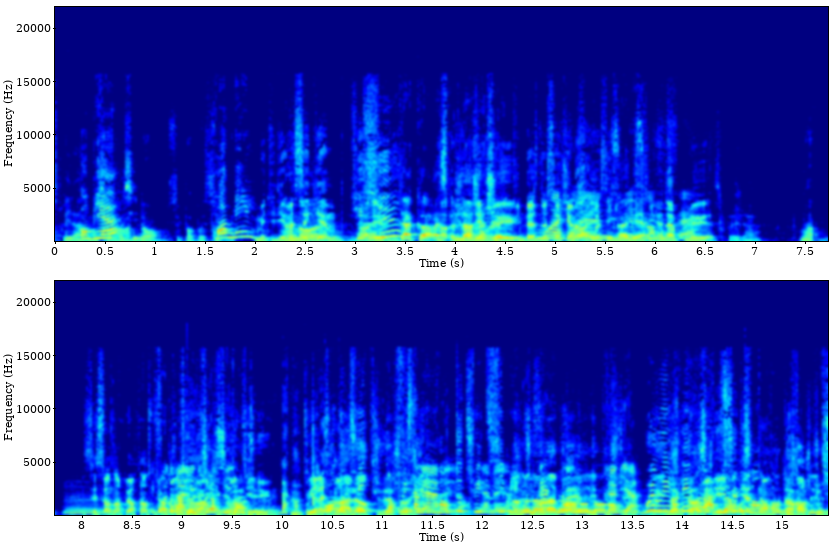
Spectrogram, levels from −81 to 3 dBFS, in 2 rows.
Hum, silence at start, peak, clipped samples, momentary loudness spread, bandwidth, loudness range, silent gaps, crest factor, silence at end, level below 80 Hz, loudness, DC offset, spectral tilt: none; 0.1 s; -12 dBFS; under 0.1%; 13 LU; 16 kHz; 6 LU; none; 18 dB; 0 s; -76 dBFS; -29 LUFS; under 0.1%; -4.5 dB/octave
